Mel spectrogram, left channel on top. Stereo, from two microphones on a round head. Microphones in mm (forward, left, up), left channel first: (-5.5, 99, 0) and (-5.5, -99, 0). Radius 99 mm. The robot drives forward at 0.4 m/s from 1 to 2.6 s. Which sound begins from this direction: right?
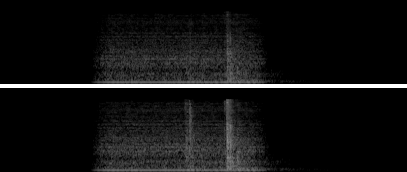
A microwave, at 1.9 s.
